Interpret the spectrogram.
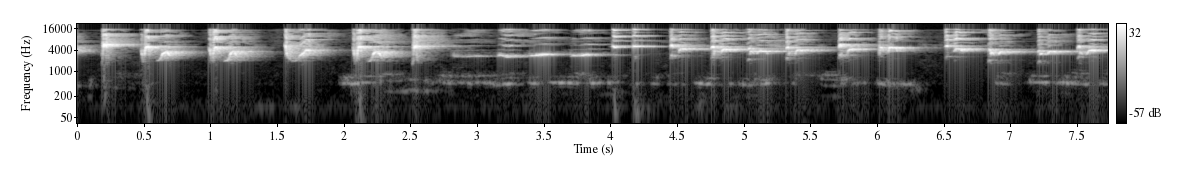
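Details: A caged, large-bodied Horsfield's bush lark with a raised crest sings a varied phrase: scratchy high chirps first, then clearer whistled notes that dip and step between pitches in a quick, continuous run.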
